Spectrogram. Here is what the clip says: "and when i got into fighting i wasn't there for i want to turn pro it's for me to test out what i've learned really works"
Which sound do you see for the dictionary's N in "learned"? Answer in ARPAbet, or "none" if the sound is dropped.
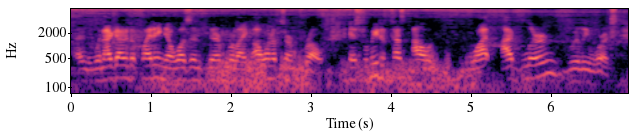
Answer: N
